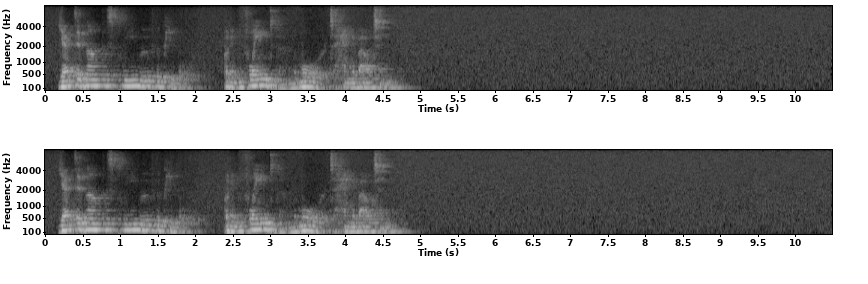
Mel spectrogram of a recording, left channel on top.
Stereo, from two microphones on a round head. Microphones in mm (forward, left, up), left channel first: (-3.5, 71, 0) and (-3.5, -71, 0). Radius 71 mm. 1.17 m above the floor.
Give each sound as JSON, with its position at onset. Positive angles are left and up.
{"t": 0.2, "sound": "a man speaking", "side_deg": 65, "distance_m": 6.0}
